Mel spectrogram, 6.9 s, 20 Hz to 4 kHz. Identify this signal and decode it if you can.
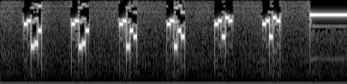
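Five-tone selective call (ZVEI), heard as quick runs of five tones, tones of about 70 ms. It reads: 89126 89126 89164 89164 89409 89409
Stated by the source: ZVEI five-tone selective call 89338 received via SDR.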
